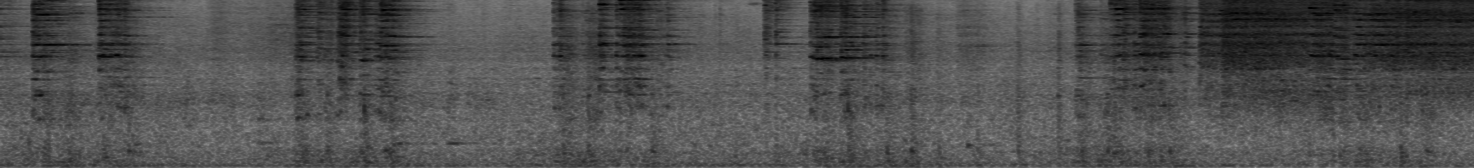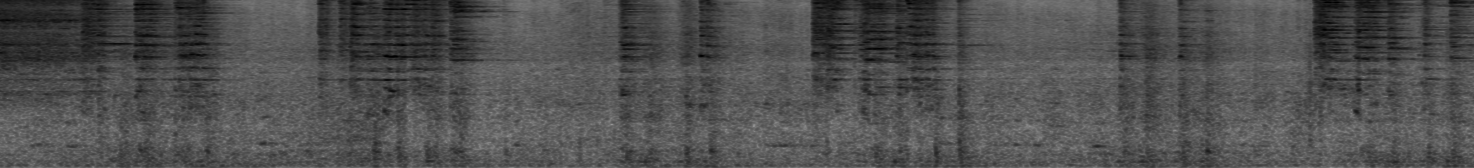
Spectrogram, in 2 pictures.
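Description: Norfolk Southern grain train's covered hopper cars rolling past close by, a steady rumble with steel wheels clacking over rail joints and squealing in repeated short bursts. A longer high squeal comes about twelve seconds in and lasts some four seconds.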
